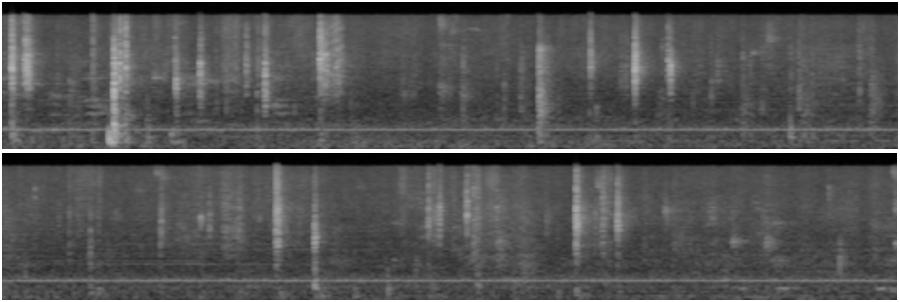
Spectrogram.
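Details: Indoor clatter of small clicks and taps, like dishes or cutlery, over a steady low hum, with no animal voice heard.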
